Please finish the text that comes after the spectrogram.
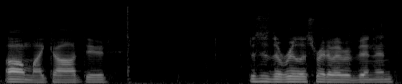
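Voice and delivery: ordinary talk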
